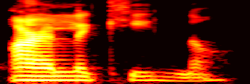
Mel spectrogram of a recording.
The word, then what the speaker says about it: Arlecchino: get started with the arino story or arino I think actually it's pronounced I've been informed by an Italian it is pronounced arino uh just more of an Italian accent not my crappy ass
